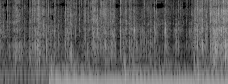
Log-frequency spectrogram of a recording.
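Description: Clear plastic packaging bag crinkling as it is handled and opened, in a quick irregular run of crackles.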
